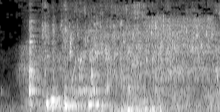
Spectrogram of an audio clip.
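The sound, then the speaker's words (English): Toilet flushing: after a brief quiet start, a sudden rush of water bursts in and continues as steady gurgling, swirling flow for about two seconds, fairly loud and with no talk. “Hang on, let me flush real quick first.”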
